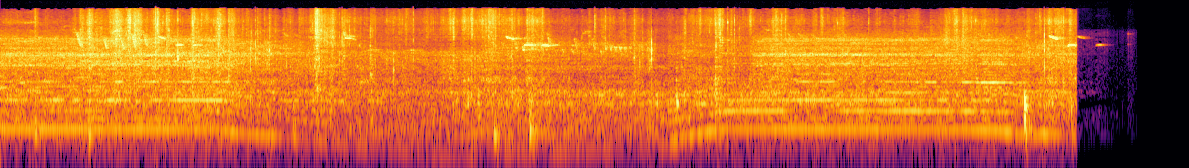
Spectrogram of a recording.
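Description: Faint outdoor ambience: a steady hum with overtones dips in pitch about three seconds in and climbs back near nine seconds, with a few bird chirps and light ticks over it. The sound cuts off abruptly just before the end.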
